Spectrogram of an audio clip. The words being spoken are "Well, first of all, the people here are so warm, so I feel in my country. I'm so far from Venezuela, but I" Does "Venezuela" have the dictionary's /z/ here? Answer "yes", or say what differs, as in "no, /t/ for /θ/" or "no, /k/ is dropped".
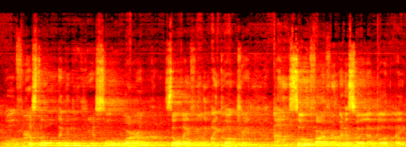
no, /s/ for /z/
